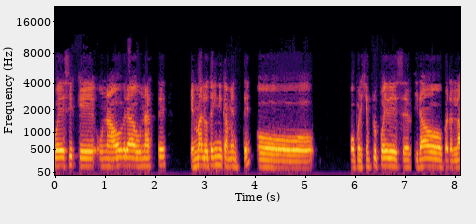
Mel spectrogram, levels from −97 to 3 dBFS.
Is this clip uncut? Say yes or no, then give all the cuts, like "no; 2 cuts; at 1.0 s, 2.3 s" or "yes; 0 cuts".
no; 2 cuts; at 4.0 s, 7.1 s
